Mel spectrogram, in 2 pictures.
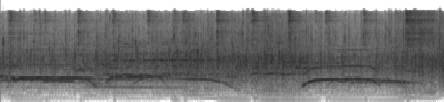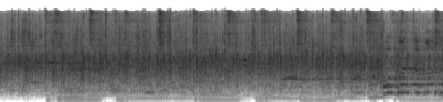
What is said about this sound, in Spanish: Y por último, un aplauso para Paz and Company.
